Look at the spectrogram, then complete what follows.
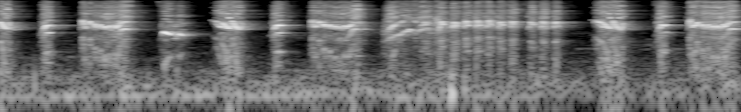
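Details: Kacer, the Oriental magpie-robin, singing harsh 'kasaran' material: short scratchy high notes mixed with down-slurred whistles, then a fast rattling buzz, loud and close.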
